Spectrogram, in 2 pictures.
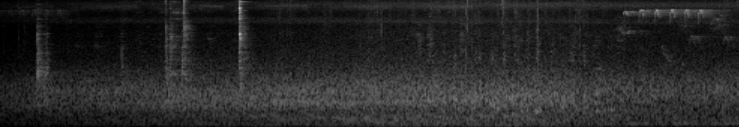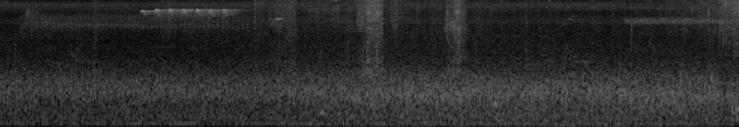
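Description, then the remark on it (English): Birds chirp intermittently in an outdoor community garden, with short high calls repeating over a steady, fairly loud bed of ambient noise, some calls sharper than others. “鸟语花香. Birds and the smell of flowers.”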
